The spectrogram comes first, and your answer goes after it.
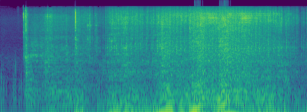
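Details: Willys Jeep vintage engine after its ignition coil, switch and starter wiring were hooked up: a brief crank, then it catches and settles into a steady, even, low idle with a slight rev. Starts and runs fine.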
